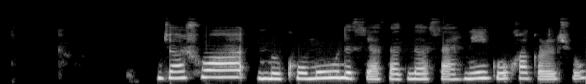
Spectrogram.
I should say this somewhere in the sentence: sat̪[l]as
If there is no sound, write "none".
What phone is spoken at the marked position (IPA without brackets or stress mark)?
l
